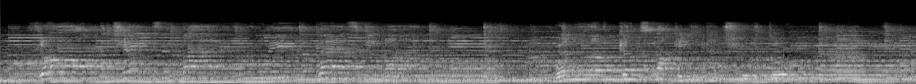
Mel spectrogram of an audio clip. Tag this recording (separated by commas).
Music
